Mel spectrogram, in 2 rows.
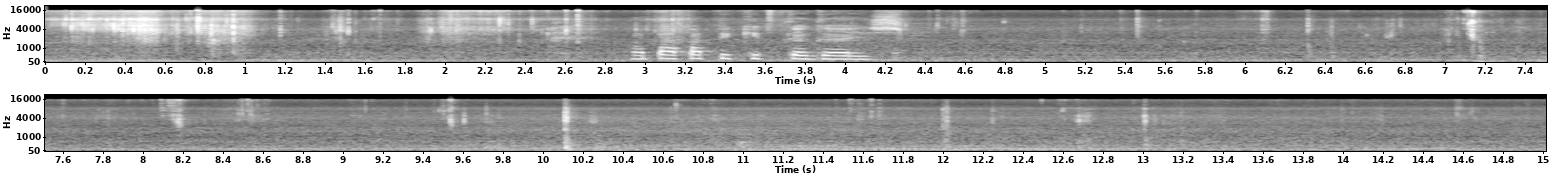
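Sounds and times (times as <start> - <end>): wet chewing and biting: 4.4 - 9.8.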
